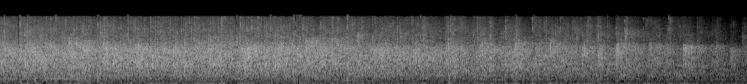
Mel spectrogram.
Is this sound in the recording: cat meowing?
no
